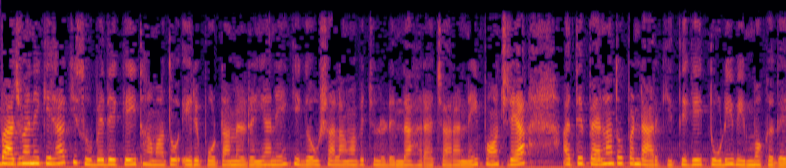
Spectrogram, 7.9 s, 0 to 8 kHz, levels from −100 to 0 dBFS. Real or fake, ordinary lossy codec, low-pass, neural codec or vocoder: real; none; 7.2 kHz; none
